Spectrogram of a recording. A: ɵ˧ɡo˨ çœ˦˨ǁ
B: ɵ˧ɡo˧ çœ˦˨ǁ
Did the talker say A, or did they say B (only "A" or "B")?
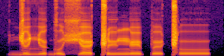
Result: A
